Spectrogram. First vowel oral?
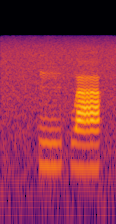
no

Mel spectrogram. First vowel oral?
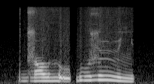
yes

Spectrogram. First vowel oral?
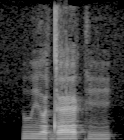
yes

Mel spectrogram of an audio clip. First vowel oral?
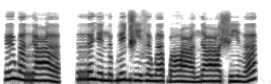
yes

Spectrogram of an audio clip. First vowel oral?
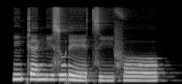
no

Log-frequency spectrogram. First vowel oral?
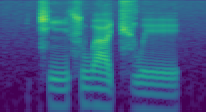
no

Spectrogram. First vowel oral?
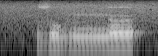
yes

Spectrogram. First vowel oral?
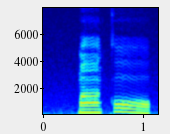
no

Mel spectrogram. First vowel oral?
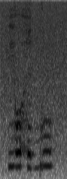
yes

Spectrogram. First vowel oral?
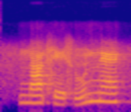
no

